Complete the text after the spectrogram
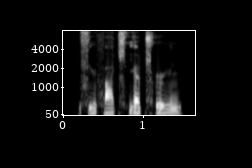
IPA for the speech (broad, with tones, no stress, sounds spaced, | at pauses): ɕ y˧˥ f ä˧˥ t͡ɕʰ j ɛ˥˧ ʈ͡ʂʰ ɻ̩˥˧ y˥˩ n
